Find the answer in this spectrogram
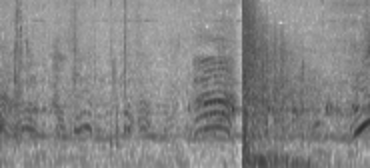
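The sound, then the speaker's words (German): A grenade explosion: one sudden, loud blast cuts through ongoing talk and leaves a rumbling tail, with voices continuing before and after. “It's some grenades”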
